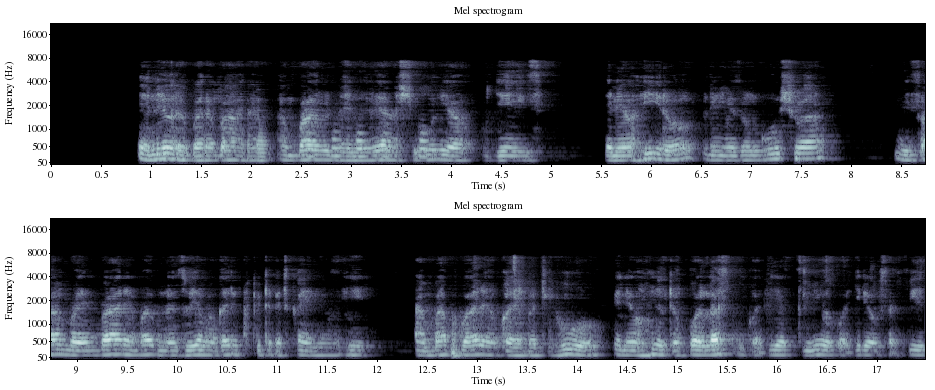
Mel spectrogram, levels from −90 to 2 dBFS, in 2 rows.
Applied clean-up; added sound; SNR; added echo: neural mask model DeepFilterNet 3.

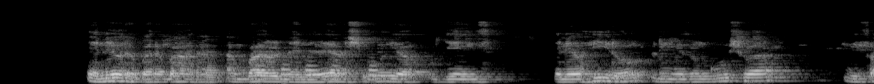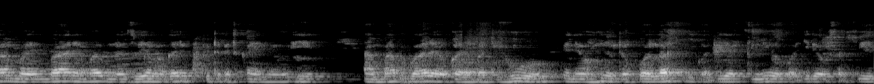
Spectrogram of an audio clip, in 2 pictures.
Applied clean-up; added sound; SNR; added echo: neural separator model SepFormer DNS4.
